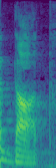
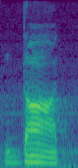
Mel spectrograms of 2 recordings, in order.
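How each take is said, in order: First: दांत with a purely oral long aa, no nasal; दांत said as "daat"; missing nasal. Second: दांत with the long aa through the nose; दांत said as "daant", vowel nasalized. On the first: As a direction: drop the chandrabindu nasal from दांत. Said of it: "तो दांत तो होता नहीं". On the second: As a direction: put the chandrabindu nasal into दांत. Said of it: "तो क्या होता है". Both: Shown as a demonstration.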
